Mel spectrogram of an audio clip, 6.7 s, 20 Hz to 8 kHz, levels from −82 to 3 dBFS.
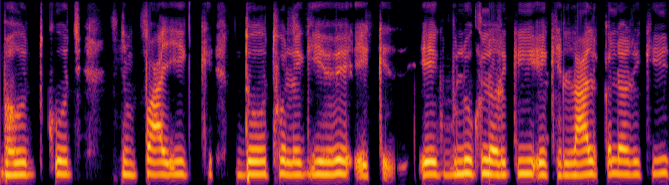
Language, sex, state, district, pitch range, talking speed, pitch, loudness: Hindi, male, Bihar, Araria, 195-210 Hz, 145 wpm, 200 Hz, -13 LUFS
